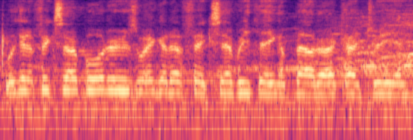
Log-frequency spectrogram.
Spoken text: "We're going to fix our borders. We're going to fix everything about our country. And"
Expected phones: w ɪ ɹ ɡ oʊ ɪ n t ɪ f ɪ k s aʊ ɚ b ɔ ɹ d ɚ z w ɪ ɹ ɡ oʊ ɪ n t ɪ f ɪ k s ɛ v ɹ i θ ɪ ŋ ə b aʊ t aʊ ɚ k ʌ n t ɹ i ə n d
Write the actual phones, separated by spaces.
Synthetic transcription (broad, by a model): w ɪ ɹ ɡ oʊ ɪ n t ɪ f ɪ k s aʊ ɚ b ɔ ɹ d ɚ z w ɪ ɹ ɡ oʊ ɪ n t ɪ f ɪ k s ɛ v ɹ i θ ɪ ŋ ə b aʊ t aʊ ɚ k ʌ n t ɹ i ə n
